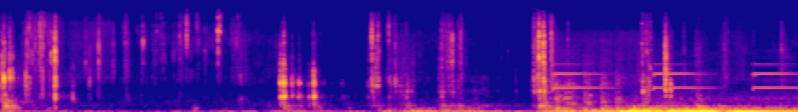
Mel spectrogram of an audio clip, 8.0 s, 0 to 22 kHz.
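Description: Car keys jingling and clicking in the ignition of a 2012 Hyundai Elantra Touring, then the engine cranks and starts about five seconds in and keeps running with a steady low rumble. An electronic chime tone sounds in short stretches once the engine is running.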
